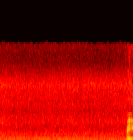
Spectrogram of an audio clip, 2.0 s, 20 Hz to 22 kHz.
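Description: Steady rush of wind with the Kawasaki Z750R's inline-four engine running at an even cruise underneath.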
